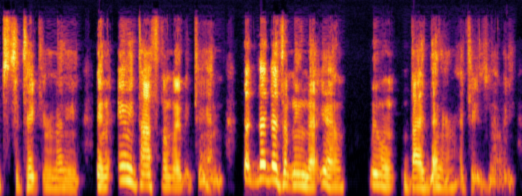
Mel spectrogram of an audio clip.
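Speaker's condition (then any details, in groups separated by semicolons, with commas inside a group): Spinal muscular atrophy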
